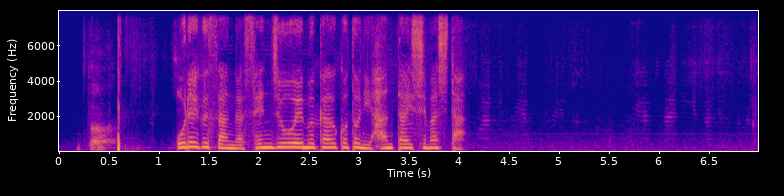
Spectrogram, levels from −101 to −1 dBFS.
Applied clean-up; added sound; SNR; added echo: neural separator model SepFormer DNS4.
